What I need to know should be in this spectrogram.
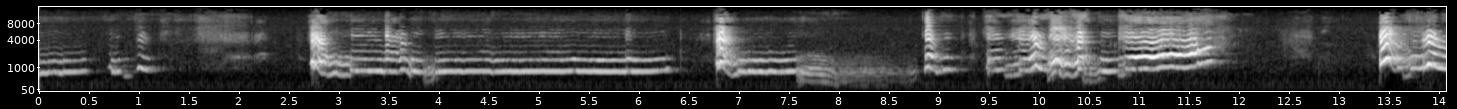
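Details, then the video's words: Indoors, a female Chihuahua named Umi pesters her sister Sola to play with a high-pitched voice; drawn-out whines and yelps, a wavering lower howl in the middle, then rapid squealing bursts near the end. "Talkative Chihuahua"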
